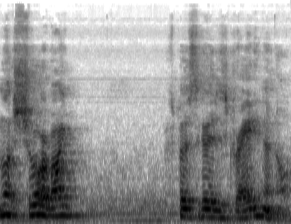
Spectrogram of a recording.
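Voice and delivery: put-on, a bit uncertain, tentative, hesitant tone. Retelling what they said to two coaches after class, sounding a bit uncertain. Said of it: "even that sounds a bit uncertain".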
